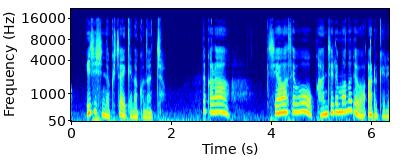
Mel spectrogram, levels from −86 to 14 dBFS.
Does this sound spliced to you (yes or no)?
yes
